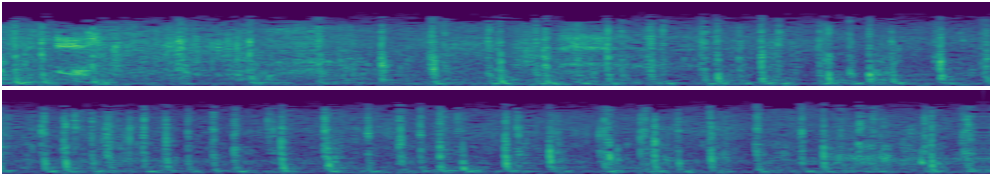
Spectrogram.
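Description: Hooves of approaching horses clip-clop in a quick, uneven patter of sharp knocks that build into a dense rhythm, with a few faint voices mixed in.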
